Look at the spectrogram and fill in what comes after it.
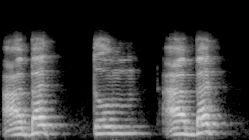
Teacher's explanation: The interaction between the two letters which have come together is such that the first letter is completely gone and merged into the second letter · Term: complete merge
